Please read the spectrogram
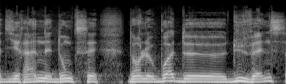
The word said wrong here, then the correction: Devens: hein, j'espère que je le prononce bien, c'est de Devens plutôt. D-E-V-E-N, donc le bois de Devens, situé dans le canton de Neufchâtel, euh, canton suisse.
